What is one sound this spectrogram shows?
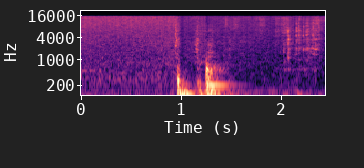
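A wooden box is set down with a thud.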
